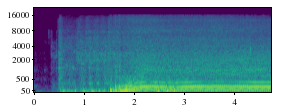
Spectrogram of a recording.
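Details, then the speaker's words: Astra rebuild, first start after supercharger install: starter churns briefly, engine catches and settles into steady, fairly high even idle; high idle normal for the supercharger ECU map. "so the high idle is normal for the supercharger map"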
